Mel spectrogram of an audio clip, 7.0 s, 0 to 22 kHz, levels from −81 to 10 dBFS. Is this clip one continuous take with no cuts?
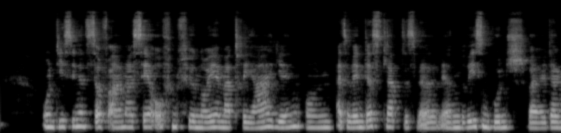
no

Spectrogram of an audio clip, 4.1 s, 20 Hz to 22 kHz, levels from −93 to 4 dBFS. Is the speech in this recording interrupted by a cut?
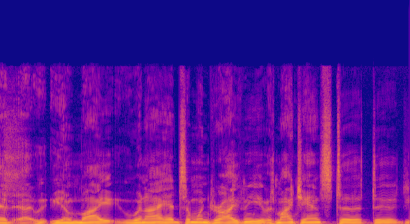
no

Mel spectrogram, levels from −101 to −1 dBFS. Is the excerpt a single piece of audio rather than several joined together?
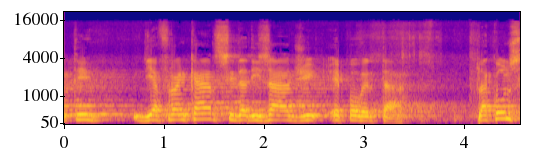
yes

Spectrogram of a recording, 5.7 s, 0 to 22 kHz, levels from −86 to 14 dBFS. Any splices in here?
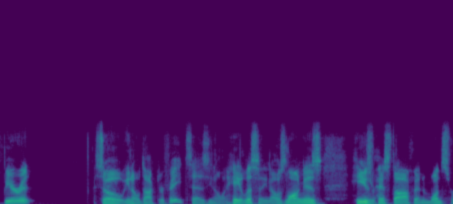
yes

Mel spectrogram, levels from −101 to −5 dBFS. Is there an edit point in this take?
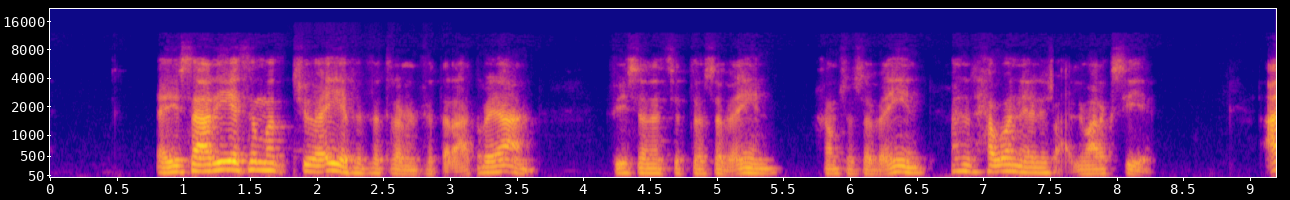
yes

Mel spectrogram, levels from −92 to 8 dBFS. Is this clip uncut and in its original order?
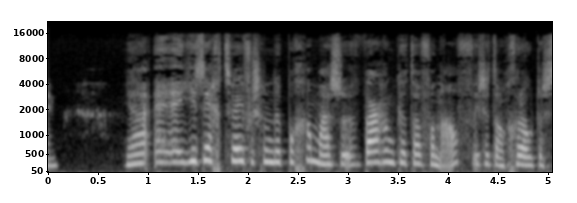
yes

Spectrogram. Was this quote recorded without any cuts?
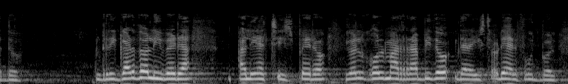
no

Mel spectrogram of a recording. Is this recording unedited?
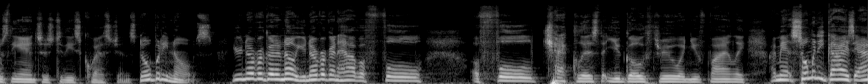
yes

